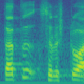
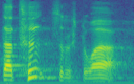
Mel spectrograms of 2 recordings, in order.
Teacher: ಆದರೆ ಯಜುರ್ವೇದದಲ್ಲಿ ಇದಕ್ಕೊಂದು ವಿಶಿಷ್ಟವಾದಂಥ ನಿಯಮ ಇದೆ. ಏನು ಅಂದರೆ, ಸಕಾರ ಮುಂದೆ ಬಂದಾಗ ಮೊದಲನೆಯ ತಕಾರ ಉಂಟಲ್ಲ, ಅದು ಮಹಾಪ್ರಾಣ ಆಗುತ್ತೆ.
